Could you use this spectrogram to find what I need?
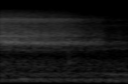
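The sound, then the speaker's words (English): An audience, asked to take a deep breath and let some steam out, exhales together in one long, breathy whoosh, a soft rushing hiss that slowly fades over a second or so, with no talking. “Again, take a deep breath. Just let some steam out. Everybody, come on.”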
